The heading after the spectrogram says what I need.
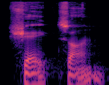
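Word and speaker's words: Chiasson: french name okay and the pronunciation is on that last syllable huh that's all thank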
